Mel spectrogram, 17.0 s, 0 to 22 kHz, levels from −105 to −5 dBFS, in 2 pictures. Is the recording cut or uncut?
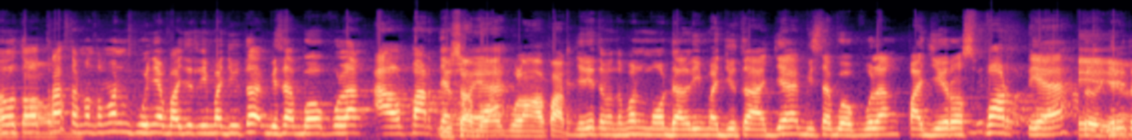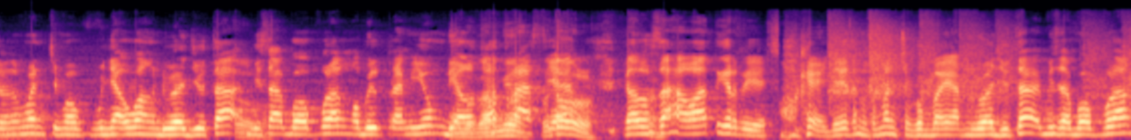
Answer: cut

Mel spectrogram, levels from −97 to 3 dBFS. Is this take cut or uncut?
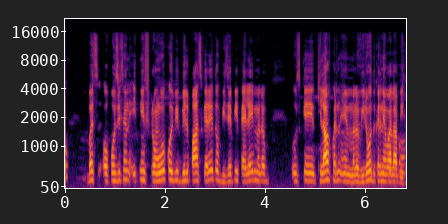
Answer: uncut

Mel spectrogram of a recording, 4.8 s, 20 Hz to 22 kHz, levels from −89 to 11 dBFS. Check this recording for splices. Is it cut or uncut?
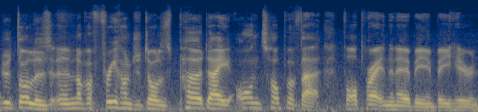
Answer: uncut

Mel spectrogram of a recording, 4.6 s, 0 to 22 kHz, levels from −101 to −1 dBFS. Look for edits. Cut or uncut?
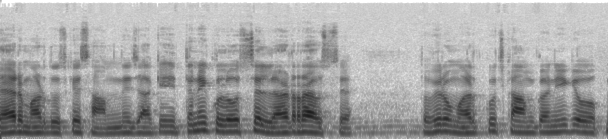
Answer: uncut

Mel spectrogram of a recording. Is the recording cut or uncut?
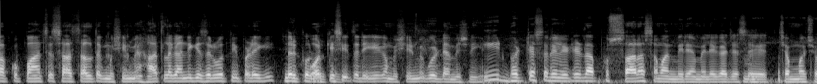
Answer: cut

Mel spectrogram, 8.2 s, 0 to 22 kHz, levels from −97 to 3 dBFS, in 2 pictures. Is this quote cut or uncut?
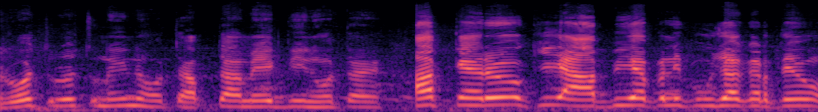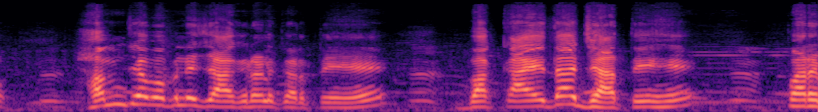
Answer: cut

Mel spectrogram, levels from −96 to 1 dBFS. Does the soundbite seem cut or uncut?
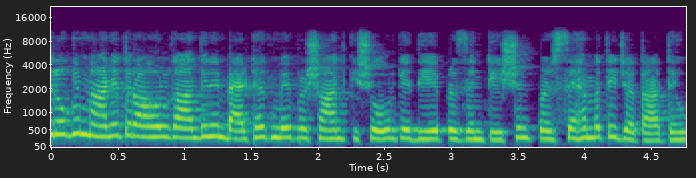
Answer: uncut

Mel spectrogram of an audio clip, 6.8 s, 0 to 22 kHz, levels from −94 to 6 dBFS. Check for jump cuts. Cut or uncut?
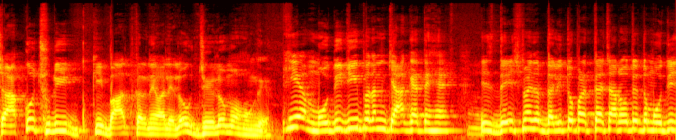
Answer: cut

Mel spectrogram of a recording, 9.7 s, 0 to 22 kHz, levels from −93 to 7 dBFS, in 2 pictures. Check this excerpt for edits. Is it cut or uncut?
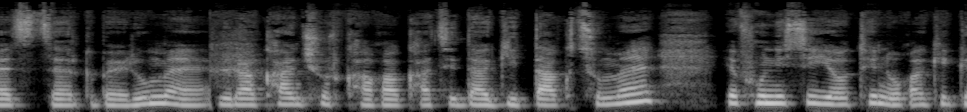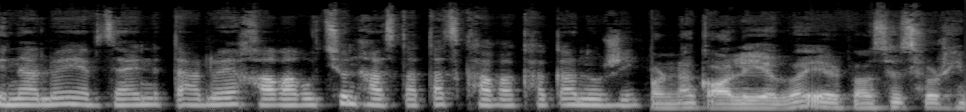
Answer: cut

